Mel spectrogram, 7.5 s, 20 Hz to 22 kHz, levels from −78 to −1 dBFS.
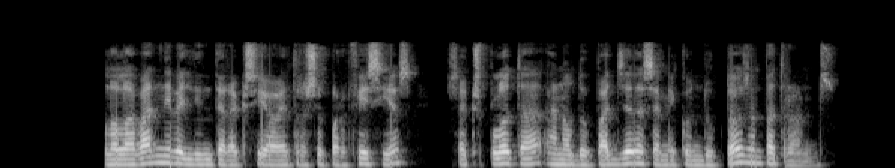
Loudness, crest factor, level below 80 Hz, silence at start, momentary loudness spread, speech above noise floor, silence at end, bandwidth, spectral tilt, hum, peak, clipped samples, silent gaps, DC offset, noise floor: -20 LUFS; 18 dB; -50 dBFS; 0.85 s; 11 LU; over 70 dB; 0.55 s; 8 kHz; -4.5 dB/octave; none; -2 dBFS; under 0.1%; 3.60-3.71 s; under 0.1%; under -90 dBFS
